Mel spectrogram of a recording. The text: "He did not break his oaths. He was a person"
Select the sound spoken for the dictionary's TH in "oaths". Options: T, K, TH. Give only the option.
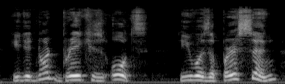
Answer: T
